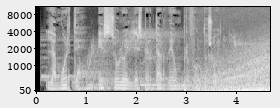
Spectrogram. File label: spanish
